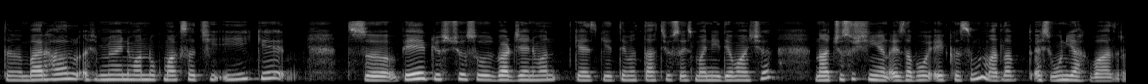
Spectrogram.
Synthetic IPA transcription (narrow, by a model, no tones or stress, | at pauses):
t̪ɨbɐɾɦaːlɐ̰sʲmɐnʲʋɐnːukmɐksɐd̪̚t͡ʃʰiʔiːki | sɨpeːkʲjust͡ʃʰusobɐʈd͡ʒɐniʋɐnkʲezkit̪imɐt̪ɐt̪ʰjusɐsʲmɐnid̪eʋãːt͡ʃʰinaːt͡ʃʰusuʃʰijɐnɐsʲd̪ɐboːʔekːɨsmːɐt̪lɐb̪̚əsʲunjaːkbaːzɾɨ̰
